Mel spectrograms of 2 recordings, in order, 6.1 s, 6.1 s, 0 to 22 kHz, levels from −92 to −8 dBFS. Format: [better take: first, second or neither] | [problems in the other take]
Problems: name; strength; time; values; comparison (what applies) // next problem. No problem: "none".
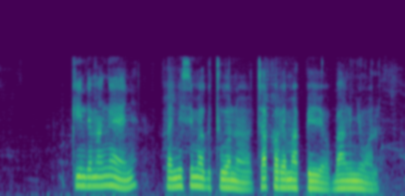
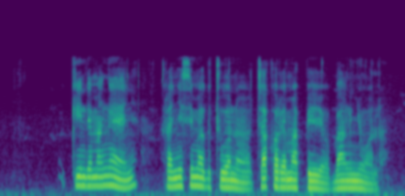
second | noise reduction (neural separator model SepFormer DNS4)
